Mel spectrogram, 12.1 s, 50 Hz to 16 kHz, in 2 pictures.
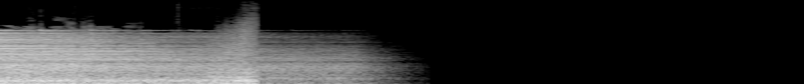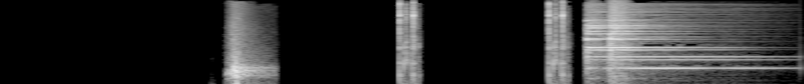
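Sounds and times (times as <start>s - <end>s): quick double click: 9.0s - 9.2s, 10.2s - 10.4s
bell ding: 10.5s - 12.0s.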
